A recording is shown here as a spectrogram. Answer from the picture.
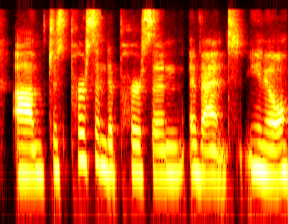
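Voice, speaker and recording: A woman speaks with a Spanish accent at a moderate pace. Her pitch is medium, and the background is quiet. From Colombia, raised abroad incl. Saudi Arabia. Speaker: political candidate. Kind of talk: candidate forum statement.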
